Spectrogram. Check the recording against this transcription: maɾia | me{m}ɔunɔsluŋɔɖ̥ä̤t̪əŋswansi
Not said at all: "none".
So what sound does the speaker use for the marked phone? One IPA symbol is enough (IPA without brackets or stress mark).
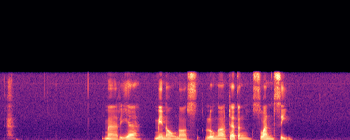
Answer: n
